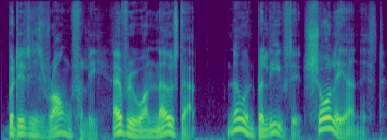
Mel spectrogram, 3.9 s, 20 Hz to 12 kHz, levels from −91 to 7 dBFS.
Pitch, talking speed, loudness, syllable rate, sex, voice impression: 120 Hz, 215 wpm, -18 LUFS, 7.4 syllables/s, male, masculine, middle-aged, thick, tensed, powerful, hard, raspy, intellectual, calm, mature, wild, lively, strict, slightly sharp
